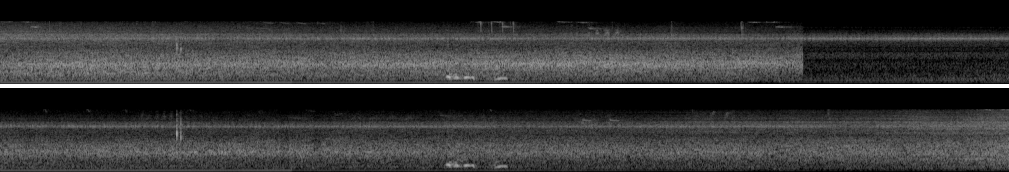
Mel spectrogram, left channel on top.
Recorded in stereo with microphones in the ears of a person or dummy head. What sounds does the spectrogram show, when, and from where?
1.8 s a finger snap: 30° right (ahead or behind)
4.5 s laughter: 20° left (ahead or behind)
